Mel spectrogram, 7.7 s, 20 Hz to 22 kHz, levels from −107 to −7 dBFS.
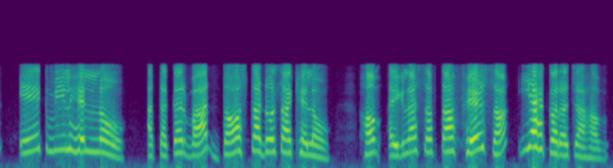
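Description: A speech recording with a gritty hiss riding on every louder syllable and roughened consonant attacks throughout, plus a dull top with nothing above 5.3 kHz. This is heavy 4-bit ADPCM compression, whose adaptive step lags sharp onsets; the band limit fits roughly 44 kbps at an 11 kHz sample rate.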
